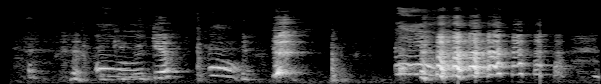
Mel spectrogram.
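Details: Baby reacting to grandma's hiccups: a few abrupt hiccup sounds mixed with speech and a child's laughter.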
